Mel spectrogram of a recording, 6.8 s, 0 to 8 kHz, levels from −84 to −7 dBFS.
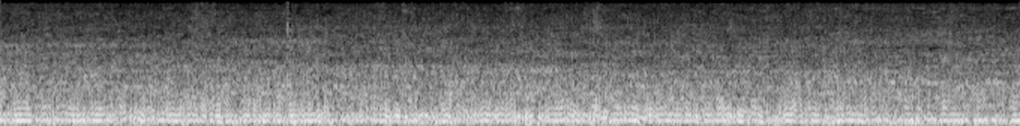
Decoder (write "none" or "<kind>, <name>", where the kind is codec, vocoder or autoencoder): vocoder, HiFi-GAN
